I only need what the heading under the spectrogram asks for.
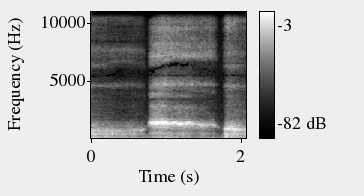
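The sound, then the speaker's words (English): A voice imitates Michael's heavy, rasping breathing, like a scuba machine: hissing breaths drawn in and pushed out in a slow, steady rhythm, with brief pauses between strokes and no talking. “Why does he breathe like that? It sounds like he's using, like, a fucking scuba machine.”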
